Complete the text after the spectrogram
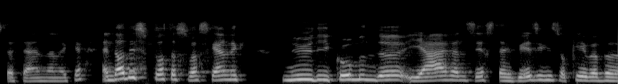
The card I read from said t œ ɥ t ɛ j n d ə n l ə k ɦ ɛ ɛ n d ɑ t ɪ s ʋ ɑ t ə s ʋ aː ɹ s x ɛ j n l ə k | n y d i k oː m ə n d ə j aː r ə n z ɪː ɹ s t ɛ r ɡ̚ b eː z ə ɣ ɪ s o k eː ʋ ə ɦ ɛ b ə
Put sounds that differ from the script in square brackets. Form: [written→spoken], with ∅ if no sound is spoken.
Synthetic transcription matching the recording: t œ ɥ t ɛ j n d ə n l ə k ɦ ɛ ɛ n d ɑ t ɪ s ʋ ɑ t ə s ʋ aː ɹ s x ɛ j n l ə k | n y d i k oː m ə n d ə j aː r ə n z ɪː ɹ s t ɛ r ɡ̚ b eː z ə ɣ ɪ s o k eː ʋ ə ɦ ɛ b ə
